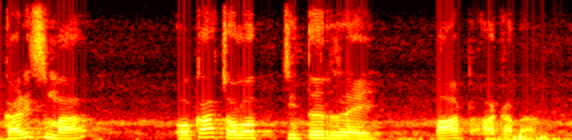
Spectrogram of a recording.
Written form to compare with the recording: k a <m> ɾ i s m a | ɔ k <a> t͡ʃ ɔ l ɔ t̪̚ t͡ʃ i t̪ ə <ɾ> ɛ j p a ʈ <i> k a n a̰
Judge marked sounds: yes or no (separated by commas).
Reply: no, yes, no, no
